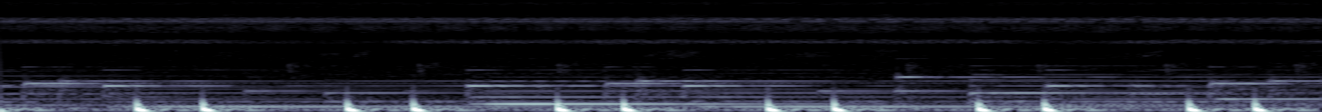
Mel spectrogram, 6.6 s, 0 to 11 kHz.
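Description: Steady paired lub-dub thumps at about 57 beats a minute under soft piano music. Regular heartbeat.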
